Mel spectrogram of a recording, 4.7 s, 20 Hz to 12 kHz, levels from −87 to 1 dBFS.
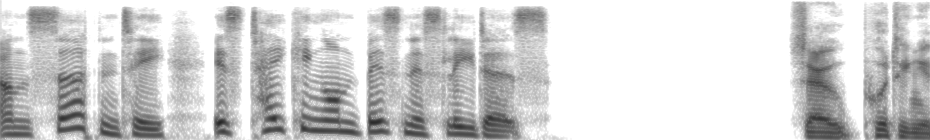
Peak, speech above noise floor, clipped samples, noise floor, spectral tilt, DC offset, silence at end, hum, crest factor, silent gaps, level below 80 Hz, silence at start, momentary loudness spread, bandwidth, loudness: -6 dBFS; over 66 dB; under 0.1%; under -90 dBFS; -4.5 dB/octave; under 0.1%; 0 s; none; 20 dB; 3.07-3.94 s; -64 dBFS; 0 s; 4 LU; 12 kHz; -25 LUFS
